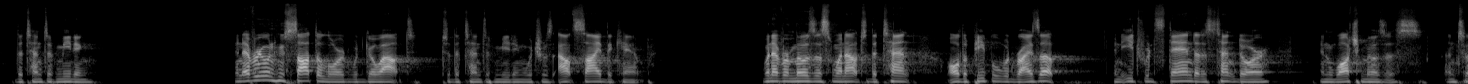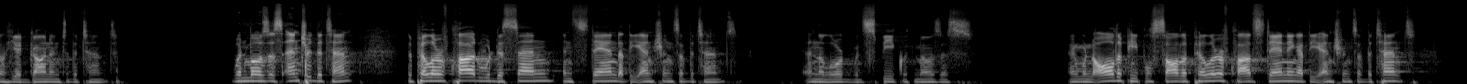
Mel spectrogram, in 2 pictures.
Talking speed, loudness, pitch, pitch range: 200 wpm, -28 LUFS, 120 Hz, 110-140 Hz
